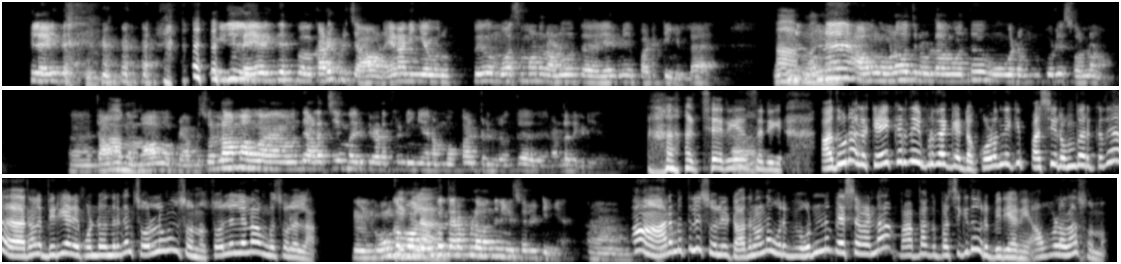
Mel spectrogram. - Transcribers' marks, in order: chuckle; other background noise; laugh; mechanical hum; static; chuckle; unintelligible speech; distorted speech
- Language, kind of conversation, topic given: Tamil, podcast, முகம் காட்டாமல் போன ஒரு மோசமான ஹோட்டல் அனுபவத்தைப் பற்றி சொல்ல முடியுமா?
